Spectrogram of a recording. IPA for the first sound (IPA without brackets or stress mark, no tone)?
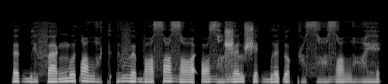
ɜ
